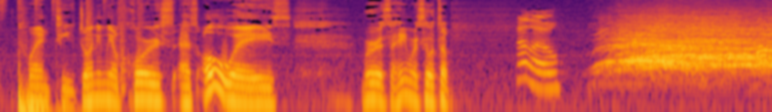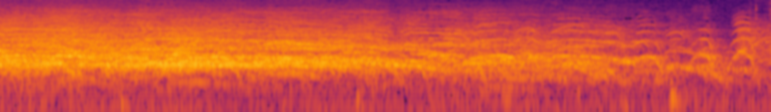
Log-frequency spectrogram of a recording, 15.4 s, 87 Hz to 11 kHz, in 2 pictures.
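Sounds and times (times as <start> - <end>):
speech: 0.3 - 6.1
studio audience cheering and whooping: 5.9 - 15.4.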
